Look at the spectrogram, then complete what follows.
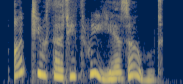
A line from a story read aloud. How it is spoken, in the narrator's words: Eloise inquired sweetly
